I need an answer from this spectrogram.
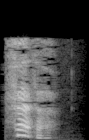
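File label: "feather", British; Flora and fauna, agriculture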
